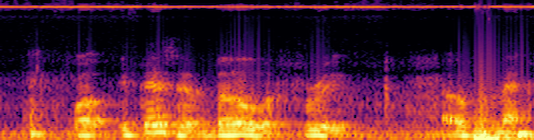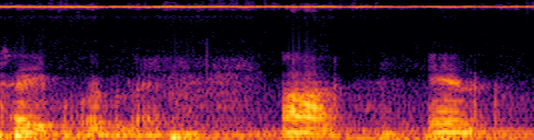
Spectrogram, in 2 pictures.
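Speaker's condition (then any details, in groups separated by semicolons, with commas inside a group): No condition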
